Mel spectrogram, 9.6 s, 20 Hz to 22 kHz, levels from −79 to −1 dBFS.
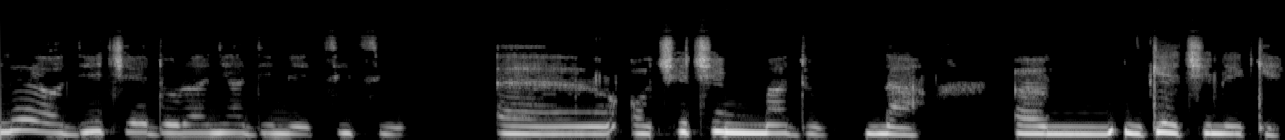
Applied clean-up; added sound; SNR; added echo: none; none; none; none.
